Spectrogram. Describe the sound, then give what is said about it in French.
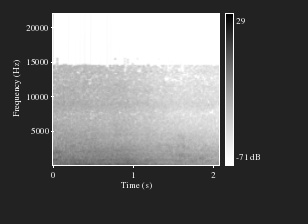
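Waves wash onto a calm Tuscan beach by the sea in the early morning, a soft, continuous roar of surf that stays even and fades slightly toward the end, with no voices. “Eh ben nous y voilà, on hein, est au bord de la mer. Pour l'instant c'est calme, hein, il n'y a pas beaucoup de monde.”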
